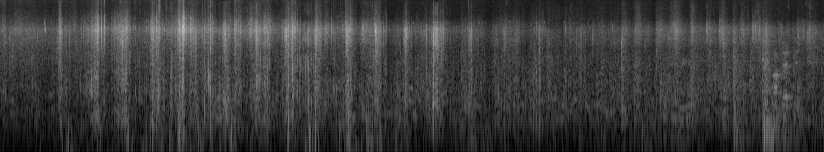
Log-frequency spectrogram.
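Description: Footsteps crunching on gravel and dry ground as people walk, about two steps a second, growing fainter after about nine seconds.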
